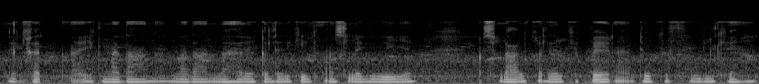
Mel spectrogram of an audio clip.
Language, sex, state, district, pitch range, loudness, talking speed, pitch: Hindi, male, Uttar Pradesh, Hamirpur, 120-135 Hz, -29 LUFS, 175 wpm, 125 Hz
